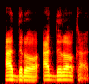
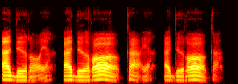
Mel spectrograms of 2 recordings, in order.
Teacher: Tetapi dia terbaca dengan adro ya adroka ya adroka nah jadi Qalqalah dalnya itu jangan dibaca berlebihan ya tapi cukup disentuhkan saja ke eh makhrajnya kemudian segera dilepas kembali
